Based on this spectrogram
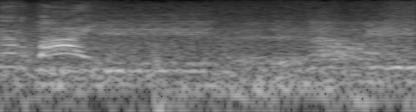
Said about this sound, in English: Yeah, so now the rowers are going at normal speed. So basically what we're hearing is the wind. We hear the resistance of the water against the hull. And now the crew is singing.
